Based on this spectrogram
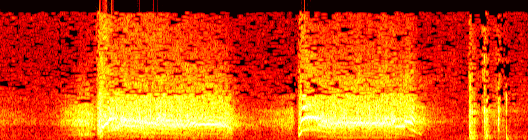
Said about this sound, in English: Meanwhile, to add to your screamscape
